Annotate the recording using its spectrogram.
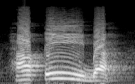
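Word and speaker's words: حقيبة: Haqibah. Haqibah. Haqibah. Nah, ini qafnya panjang ya, teman-teman. Qafnya panjang kenapa? Karena setelah huruf qaf ada huruf ya sukun dan huruf qaf berharokat kasrah. Jadi ya-nya ini ya mat.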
